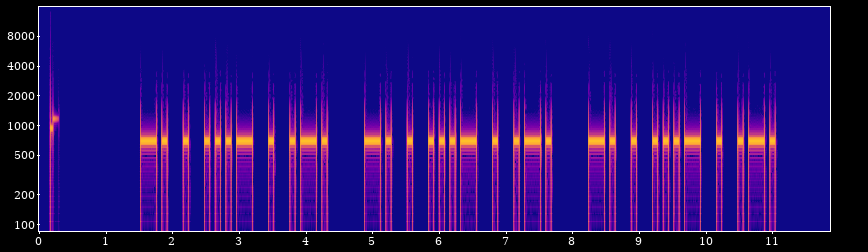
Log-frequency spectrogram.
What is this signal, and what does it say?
Morse code, heard as a keyed tone, about 15 wpm, 700 Hz. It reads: NEVER NEVER NEVER
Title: Top 500 Words Repeated 15wpm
